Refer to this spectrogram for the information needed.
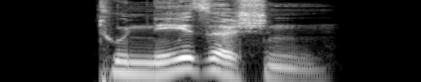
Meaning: inflection of tunesisch: 1. strong genitive masculine/neuter singular 2. weak/mixed genitive/dative all-gender singular 3. strong/weak/mixed accusative masculine singular 4. strong dative plural
- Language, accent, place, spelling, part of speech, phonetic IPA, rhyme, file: German, Germany, Berlin, tunesischen, adjective, [tuˈneːzɪʃn̩], -eːzɪʃn̩, De-tunesischen.ogg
